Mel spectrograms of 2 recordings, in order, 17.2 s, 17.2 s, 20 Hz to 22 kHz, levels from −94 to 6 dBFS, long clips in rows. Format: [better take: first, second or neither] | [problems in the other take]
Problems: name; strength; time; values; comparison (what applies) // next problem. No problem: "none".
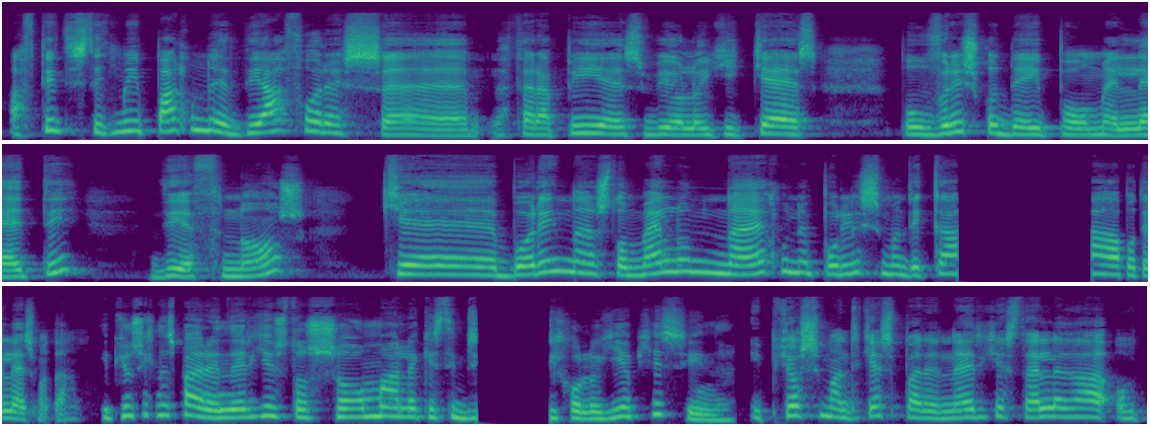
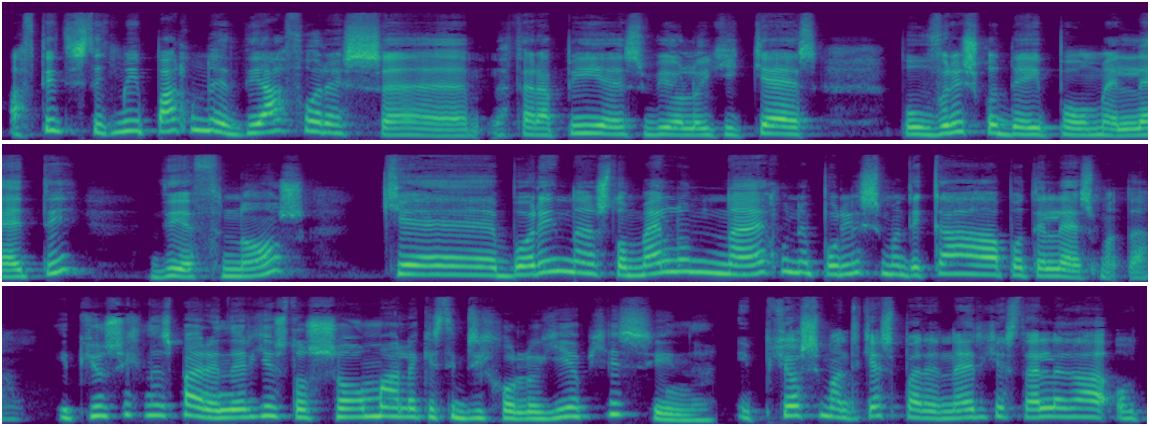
second | audio freezing; at 11 s for 0.5 s and at 14 s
